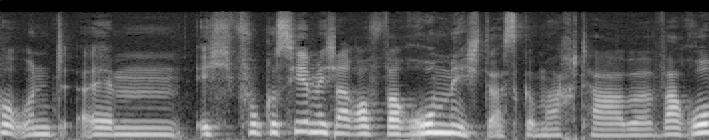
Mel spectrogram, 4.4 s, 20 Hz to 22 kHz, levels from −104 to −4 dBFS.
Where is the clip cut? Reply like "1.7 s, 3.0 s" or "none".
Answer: 2.1 s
